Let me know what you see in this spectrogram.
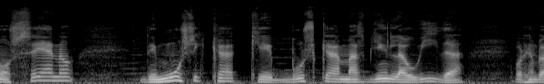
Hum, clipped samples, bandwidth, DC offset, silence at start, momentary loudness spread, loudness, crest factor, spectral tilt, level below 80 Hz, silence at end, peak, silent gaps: none; under 0.1%; 15 kHz; under 0.1%; 0 s; 10 LU; -25 LUFS; 16 dB; -6.5 dB/octave; -50 dBFS; 0 s; -10 dBFS; none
